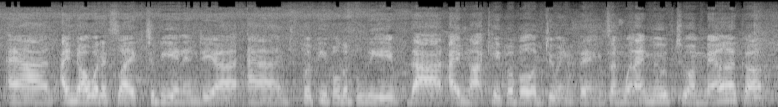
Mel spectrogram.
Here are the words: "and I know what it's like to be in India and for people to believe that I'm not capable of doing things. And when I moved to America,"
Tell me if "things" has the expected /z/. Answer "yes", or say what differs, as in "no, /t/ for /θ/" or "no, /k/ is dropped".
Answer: yes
